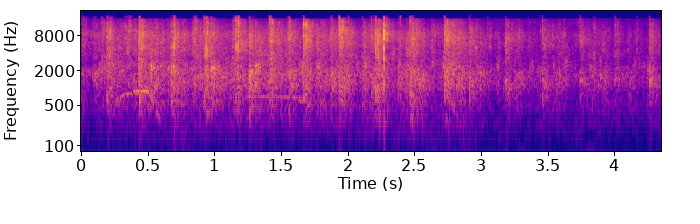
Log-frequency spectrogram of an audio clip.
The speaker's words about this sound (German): Also lasst uns einen fetten Applaus geben für Walt.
